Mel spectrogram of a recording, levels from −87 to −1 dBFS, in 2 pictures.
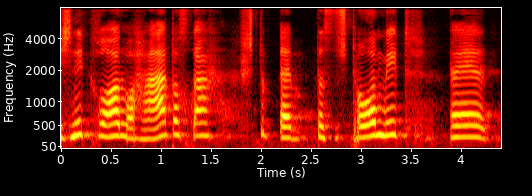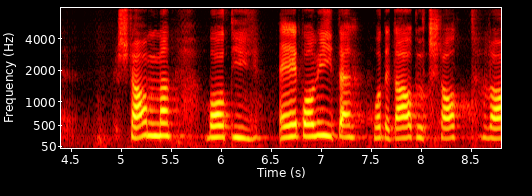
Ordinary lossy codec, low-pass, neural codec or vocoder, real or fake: none; none; codec, 16 kHz, 1 kbps, FunCodec, trained on Chinese and English, 50 frames a second; fake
